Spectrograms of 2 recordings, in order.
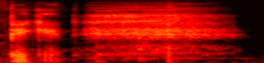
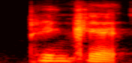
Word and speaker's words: Pinkett: not jaden sorry and make sure i'm going to say her name properly jade jada jada pickett pinkett she has her own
